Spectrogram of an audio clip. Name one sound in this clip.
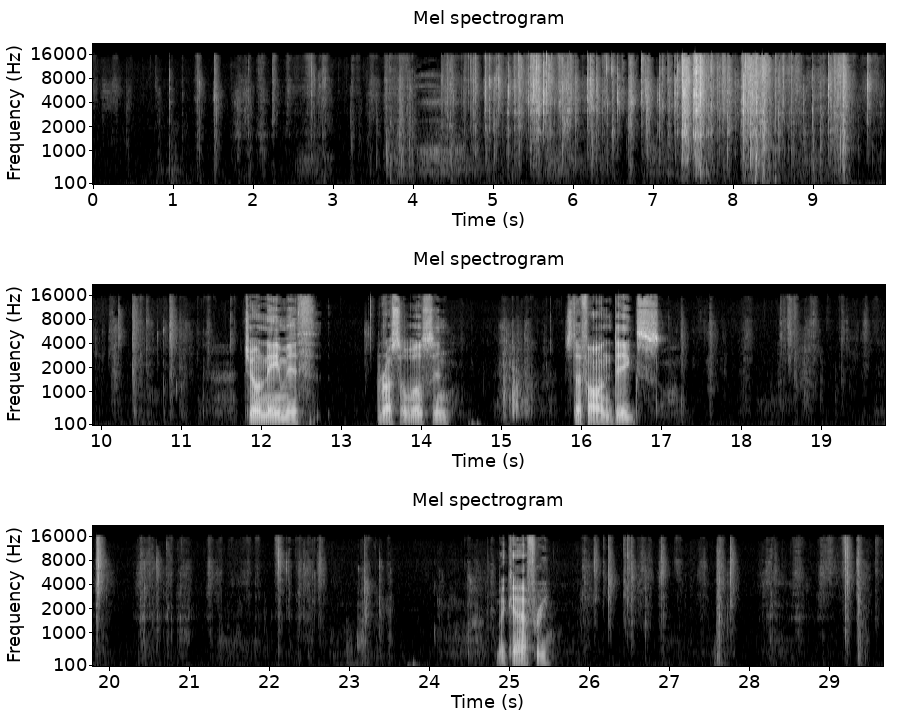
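Cards slide softly into plastic sleeves.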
